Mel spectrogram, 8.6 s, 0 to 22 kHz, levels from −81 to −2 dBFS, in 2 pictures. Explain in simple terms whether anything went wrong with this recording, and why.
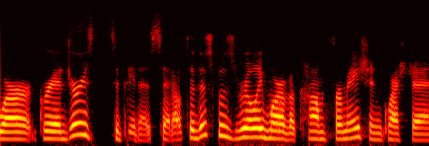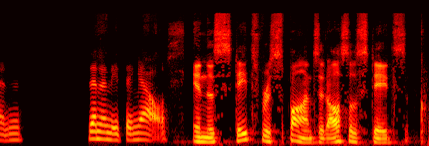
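At 0.91 to 1.13 s, just after "grand jury", there is a call audio freeze: the last sound stretches into a fading buzz, then about 0.12 s of silence. This is likely delayed network data. Unlike a packet loss, nothing is cut out. The sound simply pauses for about 0.19 s and resumes where it stopped.

Right after, at 1.27 to 1.30 s, comes a short concealed packet loss. About 0.02 s of audio never arrived, and the receiver papered over it with a quick guess, so you hear a brief smear or wobble. Unlike the freeze, real sound is actually missing here, and the blip is much shorter.

From 1.59 to 4.58 s, ending just before "than anything else", there is a call bitrate drop. The connection squeezed the sound into far less data, so it turns rough and muffled, with everything above about 8 kHz cut away. It sits at its worst for about 2.4 s. 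It lasts seconds, not an instant like a dropout.

From 6.42 to 8.21 s, a jitter buffer speed-up makes the audio run about 6% fast as the receiver trims out tiny slices, roughly a tenth of a second in total, to catch up on built-up delay. The pitch stays the same, unlike fast-forwarded audio, but the delivery sounds hurried.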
